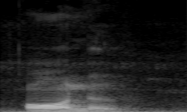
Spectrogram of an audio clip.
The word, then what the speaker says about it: honor: Vì hát câm nên cái âm đầu của những chữ này là O. Và vì O là nguyên âm nên chúng ta phải dùng mạo từ ân trước những chữ này nha các bạn.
